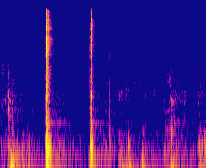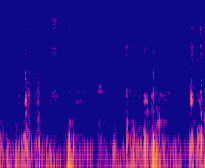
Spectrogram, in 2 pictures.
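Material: Plastic.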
